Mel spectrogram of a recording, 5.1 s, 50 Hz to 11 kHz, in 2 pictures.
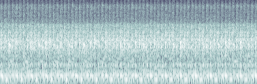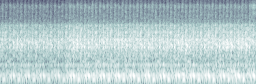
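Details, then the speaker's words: Freshly overhauled Kia KC2700 diesel, previously hard to start with slow cranking; idles with lumpy pulsing beat about three per second, a cylinder still missing at idle; cause suspected, not confirmed. "So meron pa din. Namamalya pa rin siya. Ayan oh. Humihinga-hinga pa din siya no. Meron pa rin oh."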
